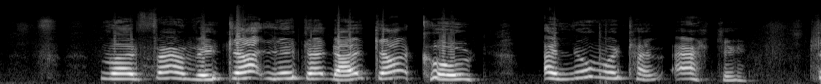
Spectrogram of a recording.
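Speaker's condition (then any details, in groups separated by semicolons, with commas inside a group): Cerebral palsy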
